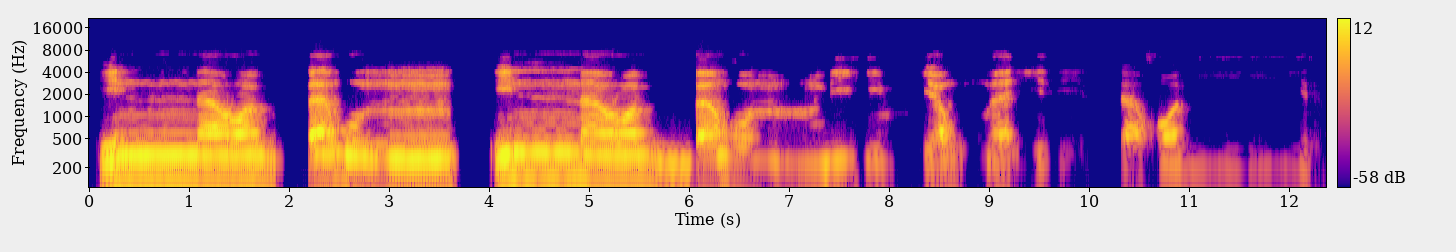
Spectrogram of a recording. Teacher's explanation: ada mim bertemu dengan ba, mim sukun bertemu dengan ba, digunahkan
